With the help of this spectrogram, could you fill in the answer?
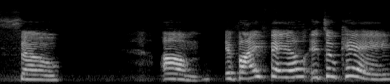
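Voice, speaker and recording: A woman with a Midwestern accent talks in a high, bright, sharp voice that is raised and projected. Her intonation is lively and her tone animated. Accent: Midwestern rural, self-described hick. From US Midwest, Missouri. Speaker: lifestyle vlogger. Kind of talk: casual vlog talk, book review and cooking tutorial. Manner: chatty, animated.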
